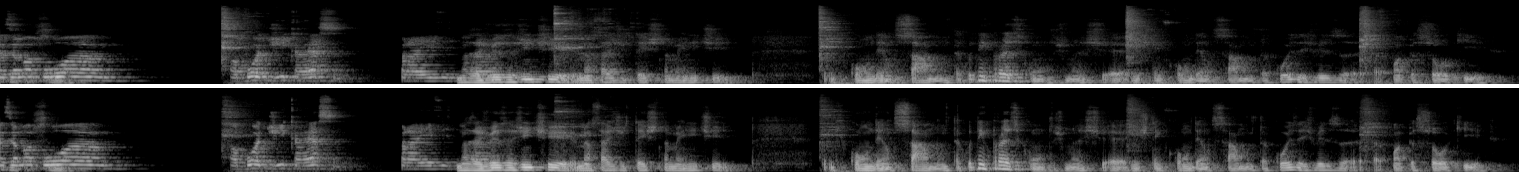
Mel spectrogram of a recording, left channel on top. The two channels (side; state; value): both; normal; correlation 0.36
